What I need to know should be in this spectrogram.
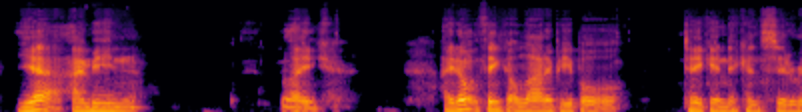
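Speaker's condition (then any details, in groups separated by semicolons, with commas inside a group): ALS; expects to lose voice very soon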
